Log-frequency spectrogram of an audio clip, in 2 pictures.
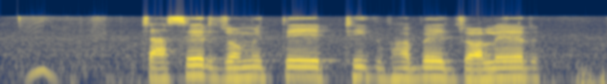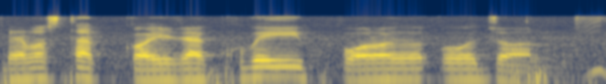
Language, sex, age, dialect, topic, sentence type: Bengali, male, 25-30, Jharkhandi, agriculture, statement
